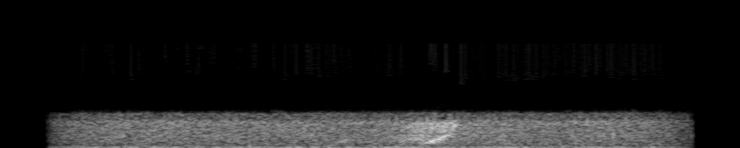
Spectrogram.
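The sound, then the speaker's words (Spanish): A low, muffled underwater rumble, like the Bloop ocean recording, runs steadily for several seconds, with one brief louder upward-sweeping moan rising out of the noise near the end. No voices. “Daba la impresión de que fuera Pareció burbuja. Una, burbuja gigante.”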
